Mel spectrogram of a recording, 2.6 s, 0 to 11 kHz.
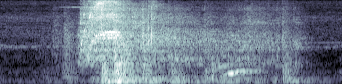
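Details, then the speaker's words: Second-hand Team Associated RC10B5M buggy with Coyote ESC and 17.5T brushless motor: harsh, raspy grind flares up on letting off the throttle as the motor spins down, then fades; cause unknown to owner. "Um we have that weird grinding noise. Okay. Well, I'm clueless."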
